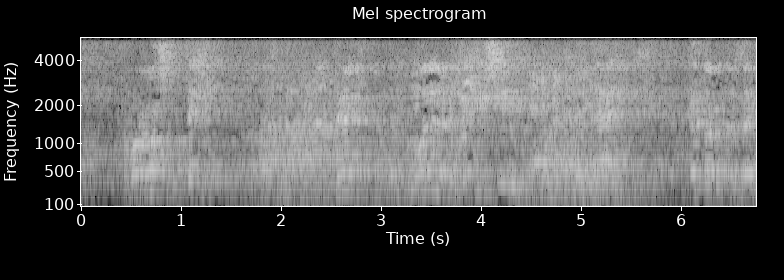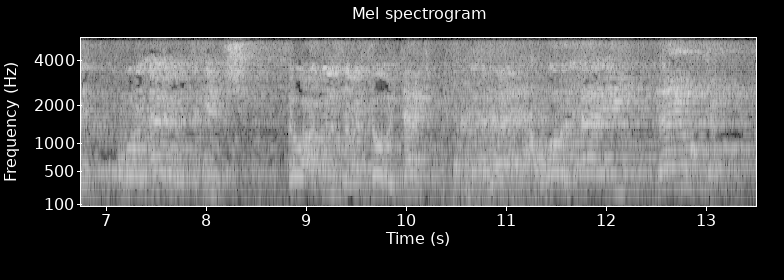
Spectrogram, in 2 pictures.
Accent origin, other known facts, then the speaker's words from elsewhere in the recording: Egypt; اللي احنا بنسميه مصري الزعبوط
